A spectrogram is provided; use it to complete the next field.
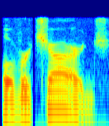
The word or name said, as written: overcharge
